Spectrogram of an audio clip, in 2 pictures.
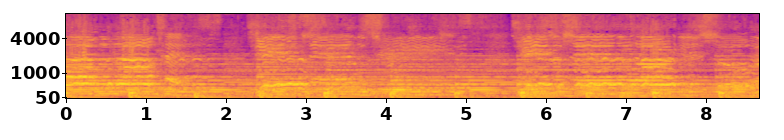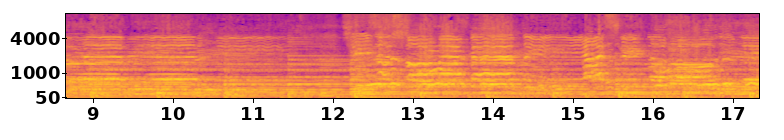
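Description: Several women singing a worship song together, with a guitar playing along underneath; the sung phrases break off and start again every few seconds.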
